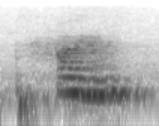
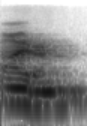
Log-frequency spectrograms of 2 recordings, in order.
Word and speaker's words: iron: So it's I-R-O-U-I-R-O-N, but the R is silent.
